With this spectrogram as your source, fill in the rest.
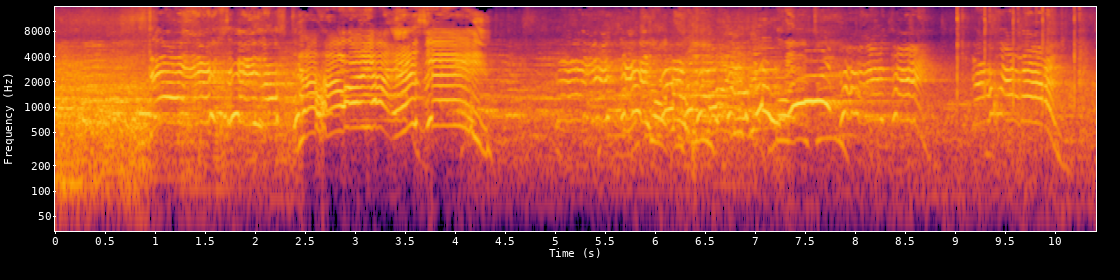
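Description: Spectators cheer and shout loudly as runners race past.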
